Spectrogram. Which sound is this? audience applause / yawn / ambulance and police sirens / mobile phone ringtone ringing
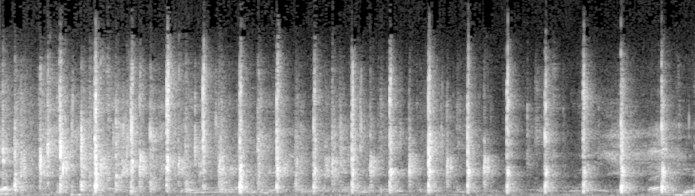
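audience applause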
